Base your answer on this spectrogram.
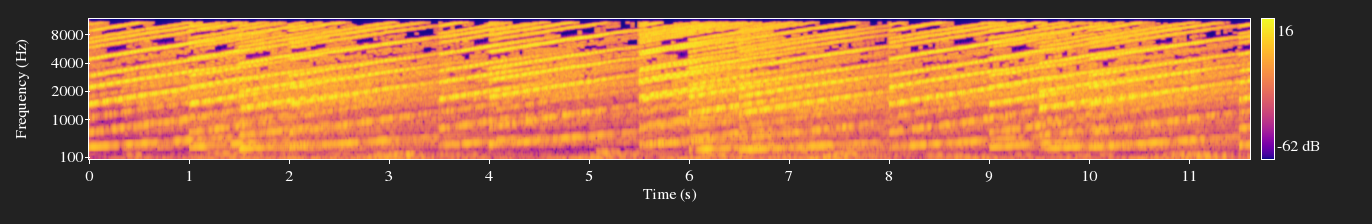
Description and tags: BPM140-REBIRTHSTINGS - 24thElement
loop, synth, mystery, electro, sting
